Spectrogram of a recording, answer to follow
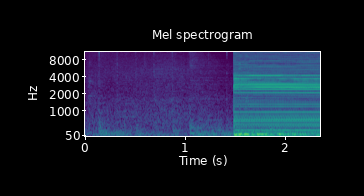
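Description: Quiet studio room tone, then about one and a half seconds in a loud, steady musical chord with heavy bass comes in suddenly: a TV show's transition sting.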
